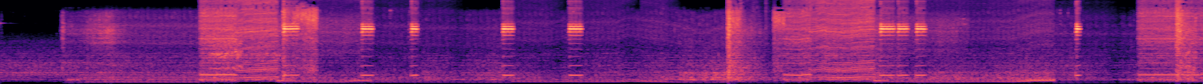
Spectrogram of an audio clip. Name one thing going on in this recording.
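A motorbike engine hums and revs.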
